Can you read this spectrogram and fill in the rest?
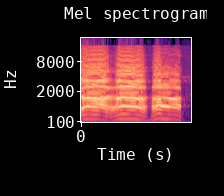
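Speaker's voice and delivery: mock freak-out yelling in bursts; panicked wailing. Imitating himself freaking out over the teacher, loud wailing. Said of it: "So I started freaking out".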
